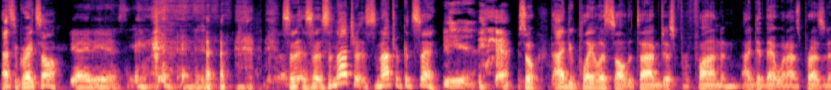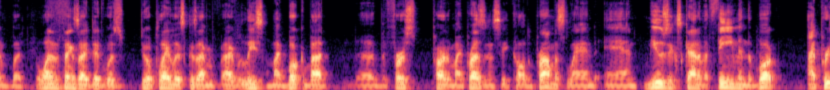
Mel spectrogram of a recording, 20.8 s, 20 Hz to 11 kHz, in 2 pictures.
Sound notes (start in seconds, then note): 1.6 all chuckle; 5.6 laughs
